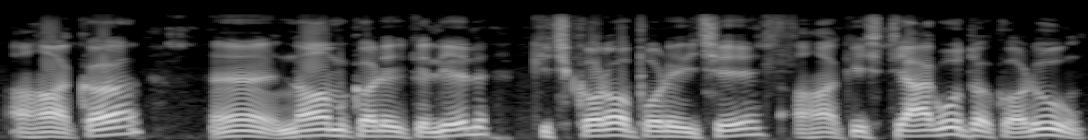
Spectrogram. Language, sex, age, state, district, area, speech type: Maithili, male, 45-60, Bihar, Darbhanga, rural, spontaneous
